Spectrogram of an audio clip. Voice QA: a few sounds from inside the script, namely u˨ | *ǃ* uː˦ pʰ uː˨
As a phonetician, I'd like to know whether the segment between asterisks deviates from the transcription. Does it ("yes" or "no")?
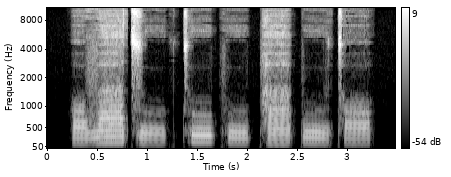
yes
